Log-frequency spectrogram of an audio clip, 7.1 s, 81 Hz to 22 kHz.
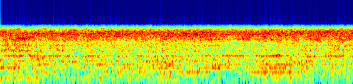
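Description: Beriev Be-200 amphibian's two turbofan jet engines running steadily as the aircraft taxis slowly on the ground, a constant rushing hiss with a faint underlying hum.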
